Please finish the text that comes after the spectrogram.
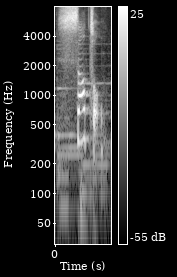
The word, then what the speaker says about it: subtle: debt doubt and subtle now in the pronunciation of these three words the b sound ba is completely absent that's because the b is silent however there are quite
